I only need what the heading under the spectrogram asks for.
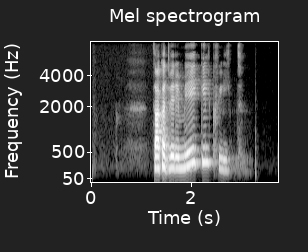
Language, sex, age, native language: Icelandic, female, 40-49, Icelandic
